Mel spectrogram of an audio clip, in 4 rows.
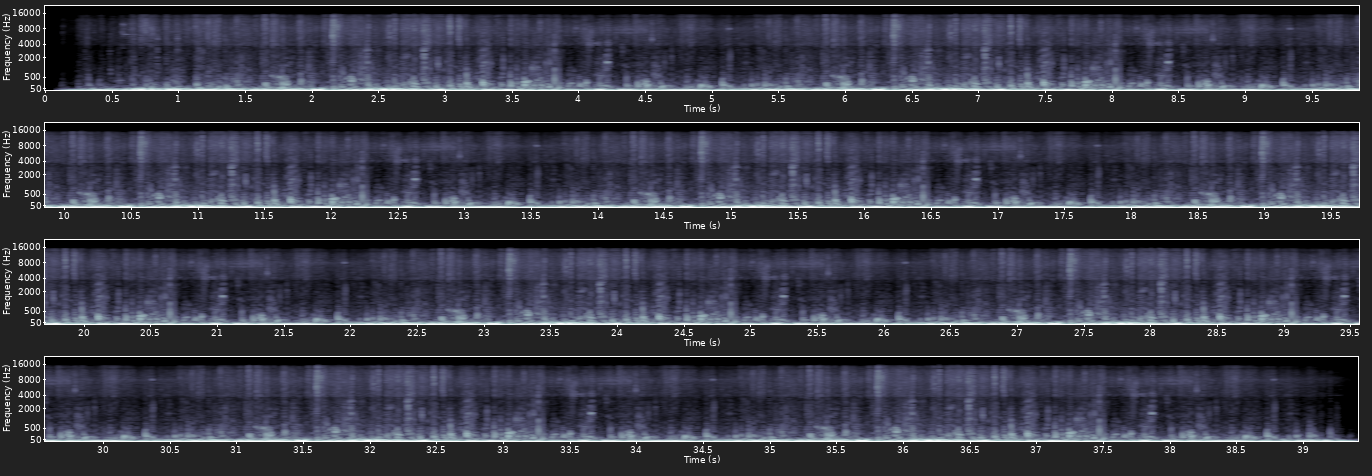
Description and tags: Maxheadroom's Galloping Horse (39 sec. loop)
A 39 sec. loop of Maxheadroom's wonderful "field-recording of a real live horse galloping on hard dry ground with some heavy snorting. Not a gallop past, but a constant gallop around the mic." Thanks Max! I needed it to be longer for our podcast, so I figured I'd share this. I will warn you, it's pretty obviously looped due to the horse's breathing being repetitive. I was working with a 4-5 second clip.
If you like it, please give me a rating!
field-recording, hooves, running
